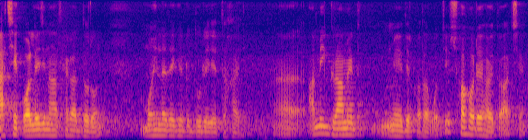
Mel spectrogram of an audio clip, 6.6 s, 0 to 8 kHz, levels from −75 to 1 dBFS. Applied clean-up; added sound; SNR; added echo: none; none; none; none.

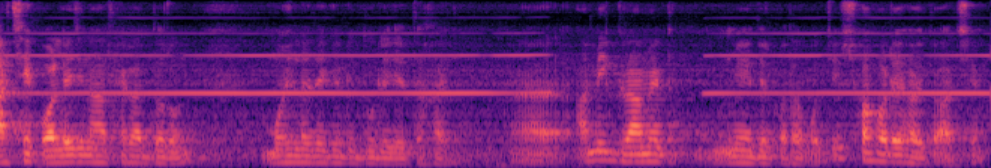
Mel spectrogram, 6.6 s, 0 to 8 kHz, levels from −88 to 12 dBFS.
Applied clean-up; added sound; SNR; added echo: none; Wind instrument, woodwind instrument; 9 dB; reverberation time 0.4 s.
